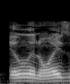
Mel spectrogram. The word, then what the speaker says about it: Illinois: it said it was illinois man but basically he was like in a dental visit and hailed a drill bit did you just pronounce the s unsarcastically in illinois did i just say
